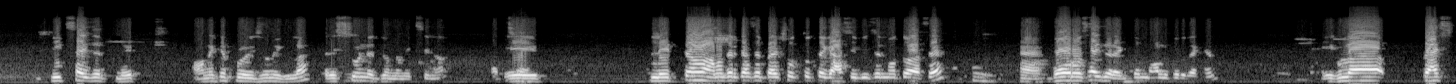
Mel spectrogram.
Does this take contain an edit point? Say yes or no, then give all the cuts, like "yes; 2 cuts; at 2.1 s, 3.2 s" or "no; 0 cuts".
no; 0 cuts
